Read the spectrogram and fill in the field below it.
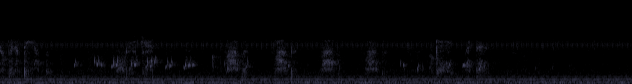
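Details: Short squeaky guinea pig notes scattered among loud crunchy rustling bursts, like chewing or moving through bedding, over a constant low electrical hum.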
